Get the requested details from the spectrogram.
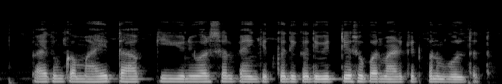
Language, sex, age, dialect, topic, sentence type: Marathi, male, 18-24, Southern Konkan, banking, statement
